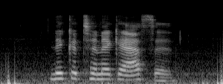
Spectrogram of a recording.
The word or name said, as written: Nicotinic Acid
